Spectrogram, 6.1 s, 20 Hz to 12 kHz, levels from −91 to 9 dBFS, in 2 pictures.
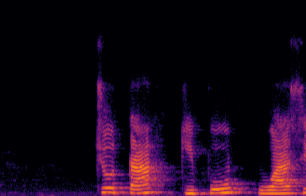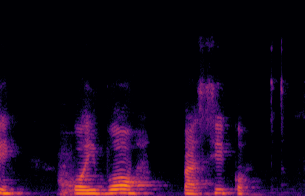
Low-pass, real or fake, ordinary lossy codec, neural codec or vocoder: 7.2 kHz; real; Opus, 24 kbps; none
